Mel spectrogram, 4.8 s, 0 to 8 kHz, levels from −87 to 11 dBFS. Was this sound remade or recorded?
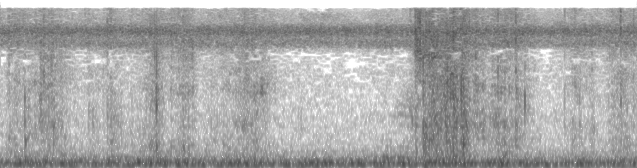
recorded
